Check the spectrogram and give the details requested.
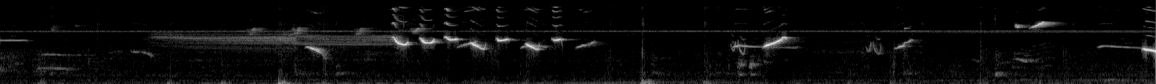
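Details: Common iora, known locally as sirtu, cipoh, cito or sirdum, singing: after a quiet start, a lively run of short, sharp chirps and upslurred notes in quick bursts, with pauses between phrases; a faint steady high whine runs throughout.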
